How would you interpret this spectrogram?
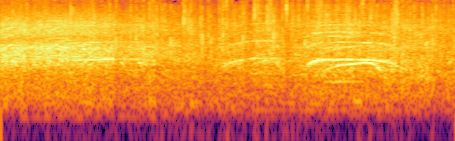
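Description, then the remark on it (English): A crowd applauds steadily throughout, the dense clapping overlaid with cheers and a few rising whoops that swell toward the end, with no one speaking over it. “And now are you cheering?”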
